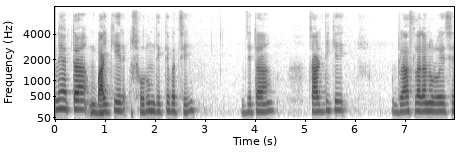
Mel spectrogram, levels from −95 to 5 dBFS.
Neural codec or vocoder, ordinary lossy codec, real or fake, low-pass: none; Opus, 64 kbps; real; 7.2 kHz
